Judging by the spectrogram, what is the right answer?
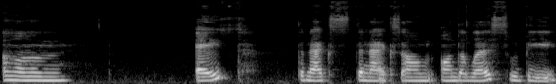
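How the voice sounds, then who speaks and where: The speech moves at a fairly slow pace. The voice is somewhat breathy. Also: woman. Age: 20s. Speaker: lifestyle vlogger. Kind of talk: casual talk to camera. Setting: home, in front of bookshelf. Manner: halting, many fillers and restarts.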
